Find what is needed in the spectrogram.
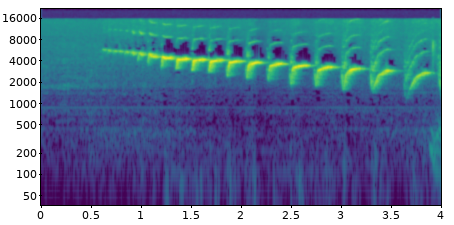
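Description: A bird singing a long, loud run of about two dozen chirps, each sliding downward, the whole run falling steadily in pitch at about six notes a second.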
